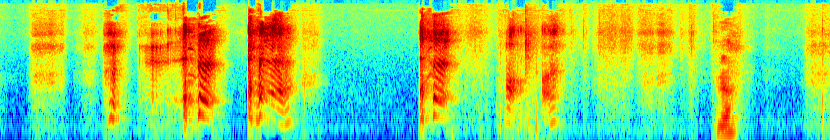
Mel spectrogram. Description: When she doesn't like something ..she does her fake cough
